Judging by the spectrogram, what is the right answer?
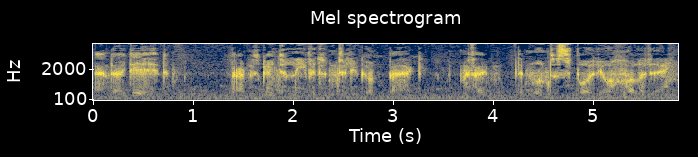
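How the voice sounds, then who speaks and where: An actor playing a reluctant, confiding friend in a radio drama, in a breathy, half-whispered voice. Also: male voice, moderate pace, lightly acted, low-quality recording. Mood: reluctant, hushed. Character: reluctant, confiding friend breaking bad news.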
